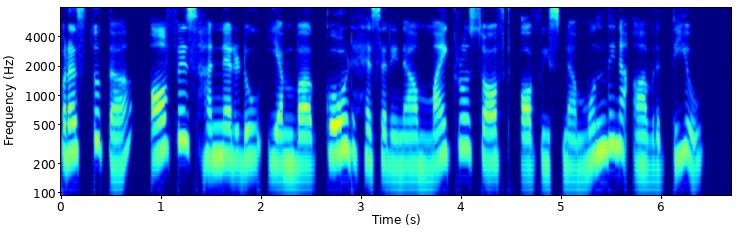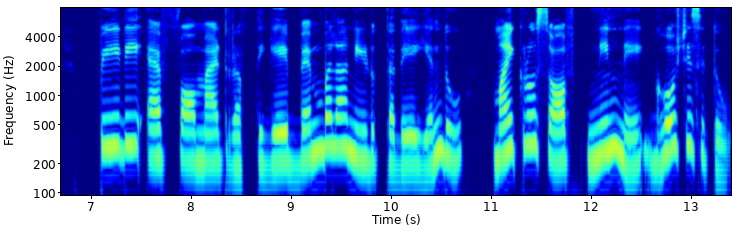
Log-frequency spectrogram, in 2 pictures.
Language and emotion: Kannada, neutral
